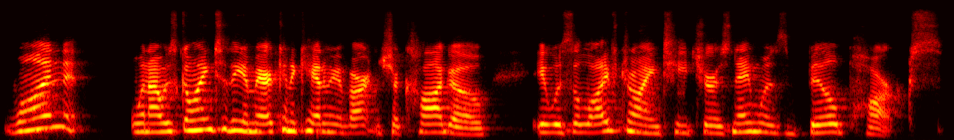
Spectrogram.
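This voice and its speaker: A woman, a club member, telling a lively anecdote on a video call and quoting an old teacher. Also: mid-range voice, a little fast.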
